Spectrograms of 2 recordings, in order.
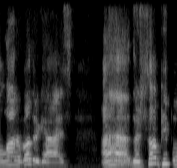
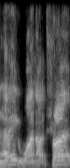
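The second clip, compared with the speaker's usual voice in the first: plain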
